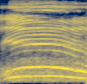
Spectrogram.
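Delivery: high teasing yelp; mock ew. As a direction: pretend to be grossed out. Mocking reaction to I love you.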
